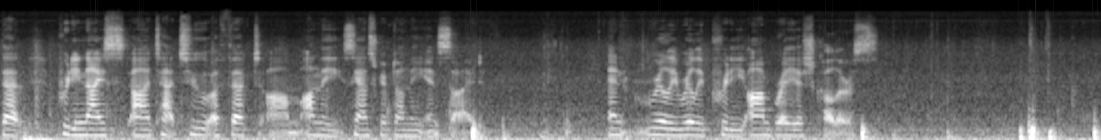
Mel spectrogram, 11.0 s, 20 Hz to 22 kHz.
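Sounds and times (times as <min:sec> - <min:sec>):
shoe soles knocking on table: 0:10.2 - 0:11.0.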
